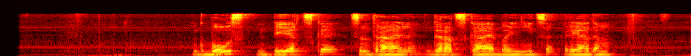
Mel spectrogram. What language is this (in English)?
Russian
